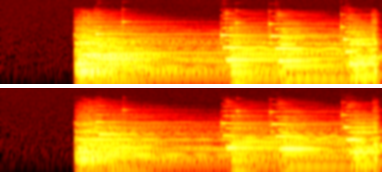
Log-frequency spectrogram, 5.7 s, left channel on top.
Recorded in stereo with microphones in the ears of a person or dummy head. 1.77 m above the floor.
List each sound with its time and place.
1.1 s a piano: 55° left (ahead or behind), 0.6 m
